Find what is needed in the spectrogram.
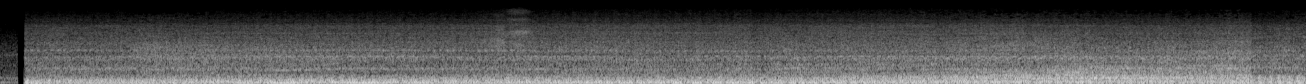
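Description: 1987 GMC Sierra pickup's engine idling steadily; the sound starts abruptly a moment in.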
